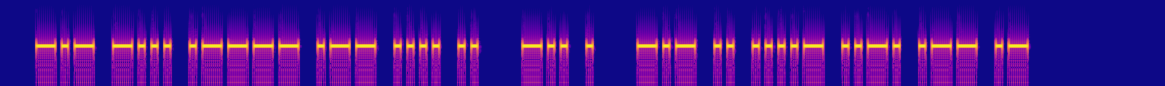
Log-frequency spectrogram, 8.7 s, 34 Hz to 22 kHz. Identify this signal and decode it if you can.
Morse code, heard as a keyed tone, about 25 wpm, 700 Hz. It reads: KB1WHI DE KI4FWA
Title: USA Callsign DE Callsign - 6 Characters - 25wpm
